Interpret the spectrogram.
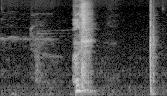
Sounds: Sneeze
